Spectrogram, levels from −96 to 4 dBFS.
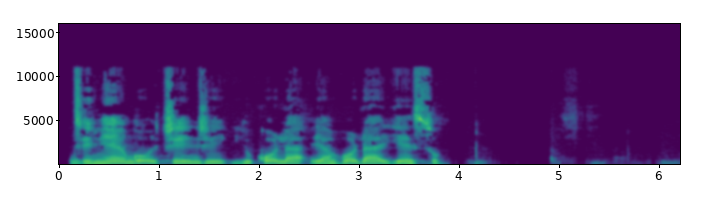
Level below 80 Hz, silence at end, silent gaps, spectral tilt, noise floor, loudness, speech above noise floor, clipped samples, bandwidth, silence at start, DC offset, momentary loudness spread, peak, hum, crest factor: -64 dBFS; 2 s; 3.97-4.04 s; -5.5 dB/octave; -67 dBFS; -16 LUFS; 51 dB; under 0.1%; 11.5 kHz; 0.1 s; under 0.1%; 5 LU; -2 dBFS; none; 16 dB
